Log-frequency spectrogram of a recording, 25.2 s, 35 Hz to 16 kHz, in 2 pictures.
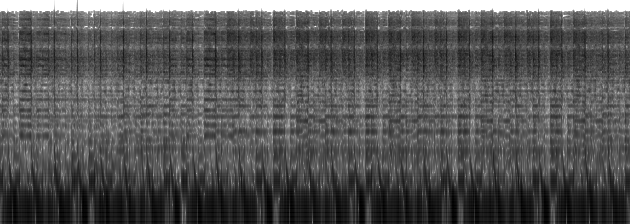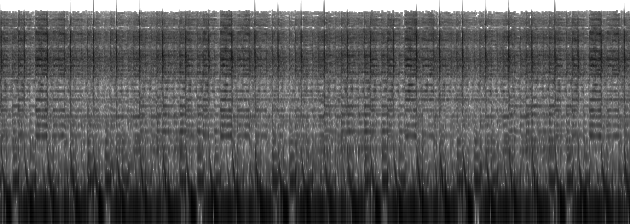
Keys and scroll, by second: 3.1 ctrl+z, 4.9 ctrl+z, 7.8 ctrl+z, 9.5 ctrl+z, 12.9 ctrl+z, 15.5 alt+space, 20.3 ctrl+z, 22.6 ctrl+z, 23.5 ctrl+z, 24.3 ctrl+z, 24.7 ctrl+z.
